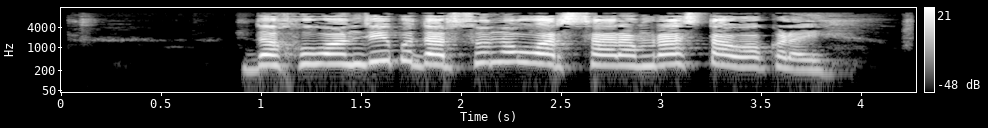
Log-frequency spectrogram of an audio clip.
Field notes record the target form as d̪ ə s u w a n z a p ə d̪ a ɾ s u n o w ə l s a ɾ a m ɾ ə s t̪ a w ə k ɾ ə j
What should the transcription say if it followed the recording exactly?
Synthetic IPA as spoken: d̪ ə x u w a n z i p ə d̪ a ɾ s u n o w ə ɾ s a ɾ a m ɾ ə s t̪ a w ə k ɽ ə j

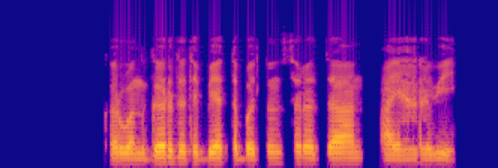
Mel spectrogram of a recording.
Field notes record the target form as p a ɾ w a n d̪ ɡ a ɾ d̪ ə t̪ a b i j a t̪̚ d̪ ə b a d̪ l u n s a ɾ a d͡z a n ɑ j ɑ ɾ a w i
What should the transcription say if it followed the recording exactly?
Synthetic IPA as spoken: k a ɾ w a n d̪ ɡ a ɾ d̪ ə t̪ a b i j a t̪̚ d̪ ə b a d̪ l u n s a ɾ a d͡z ɑ n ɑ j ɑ ɾ a w i

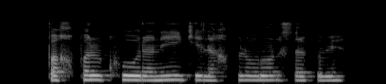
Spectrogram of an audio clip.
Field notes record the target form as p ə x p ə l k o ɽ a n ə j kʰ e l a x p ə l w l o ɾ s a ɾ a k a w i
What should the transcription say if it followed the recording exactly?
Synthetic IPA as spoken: p ə x p ə l kʰ o ɾ a n ə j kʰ e l a x p ə l w ɾ o ɾ s a ɾ a k a w i

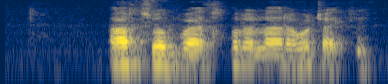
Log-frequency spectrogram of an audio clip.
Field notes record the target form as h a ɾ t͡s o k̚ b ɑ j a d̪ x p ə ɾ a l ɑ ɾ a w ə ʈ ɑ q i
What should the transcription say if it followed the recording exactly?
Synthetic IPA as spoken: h a ɾ t͡s o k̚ b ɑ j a d̪ x p ə l a l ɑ ɾ a w ə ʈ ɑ k i

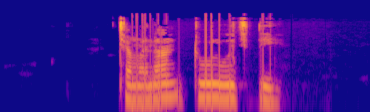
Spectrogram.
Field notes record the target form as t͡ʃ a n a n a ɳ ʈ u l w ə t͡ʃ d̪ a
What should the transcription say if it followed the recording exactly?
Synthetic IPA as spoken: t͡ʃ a m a n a n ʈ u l w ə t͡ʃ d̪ i

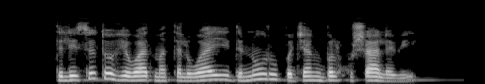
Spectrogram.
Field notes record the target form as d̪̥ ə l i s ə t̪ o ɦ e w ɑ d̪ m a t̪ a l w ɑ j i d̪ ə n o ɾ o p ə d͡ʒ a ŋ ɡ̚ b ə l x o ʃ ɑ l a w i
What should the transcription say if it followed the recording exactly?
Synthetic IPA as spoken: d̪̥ ə l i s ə t̪ o ɦ e w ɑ d̪ m a t̪ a l w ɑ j i d̪ ə n o ɾ o p ə d͡ʒ a ŋ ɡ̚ b ə l x o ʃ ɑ l a w i

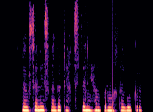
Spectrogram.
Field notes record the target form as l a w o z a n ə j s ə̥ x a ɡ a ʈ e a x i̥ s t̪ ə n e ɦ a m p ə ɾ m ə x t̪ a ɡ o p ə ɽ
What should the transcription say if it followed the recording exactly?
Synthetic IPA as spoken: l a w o s a n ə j s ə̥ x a ɡ a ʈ e a x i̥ s t̪ ə n e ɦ a m p ə ɾ m ə x t̪ a ɡ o k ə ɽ

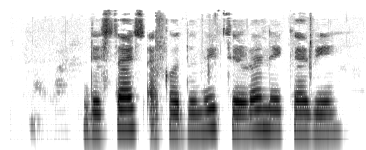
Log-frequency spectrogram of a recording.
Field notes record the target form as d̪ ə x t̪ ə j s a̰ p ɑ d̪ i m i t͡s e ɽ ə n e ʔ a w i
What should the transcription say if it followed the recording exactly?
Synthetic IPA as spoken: d̪ ə s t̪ ɑ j s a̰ k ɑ d̪ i m i t͡s e ɽ ə n e k a w i

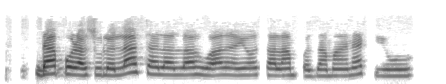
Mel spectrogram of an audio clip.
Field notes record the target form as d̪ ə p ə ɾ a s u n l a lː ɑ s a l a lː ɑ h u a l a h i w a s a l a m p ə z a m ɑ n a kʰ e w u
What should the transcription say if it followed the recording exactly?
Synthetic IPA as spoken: d̪ ɑ p ə ɾ a s u l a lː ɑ s a l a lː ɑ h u a l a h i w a s a l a m p ə z a m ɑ n a k e w u

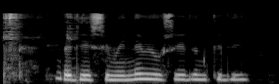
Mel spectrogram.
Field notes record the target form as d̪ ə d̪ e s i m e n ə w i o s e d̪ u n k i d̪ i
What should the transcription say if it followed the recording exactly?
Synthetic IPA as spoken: d̪ ə d̪ e s i m e n ə w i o s e d̪ u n k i d̪ i

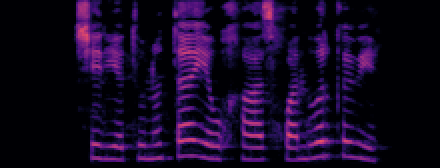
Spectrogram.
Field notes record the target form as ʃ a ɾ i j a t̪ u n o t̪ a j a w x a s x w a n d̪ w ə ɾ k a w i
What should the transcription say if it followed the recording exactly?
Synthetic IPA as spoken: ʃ a ɾ i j a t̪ u n o t̪ a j a w x ɑ s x w a n d̪ w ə ɾ k a w i

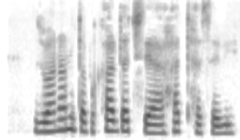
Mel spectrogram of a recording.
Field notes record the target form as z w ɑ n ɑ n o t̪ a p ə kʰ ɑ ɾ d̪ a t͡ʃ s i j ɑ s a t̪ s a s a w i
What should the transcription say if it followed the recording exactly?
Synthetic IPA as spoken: z w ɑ n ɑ n o t̪ a p ə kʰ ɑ ɾ d̪ a t͡ʃ s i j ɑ h a t̪ h a s a w i

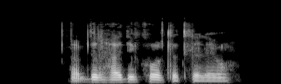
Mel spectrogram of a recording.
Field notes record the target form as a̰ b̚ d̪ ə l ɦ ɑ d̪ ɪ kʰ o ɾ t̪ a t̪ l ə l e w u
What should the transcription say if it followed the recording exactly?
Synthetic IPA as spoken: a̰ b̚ d̪ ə l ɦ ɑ d̪ i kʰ o ɾ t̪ a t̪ l ə l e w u

